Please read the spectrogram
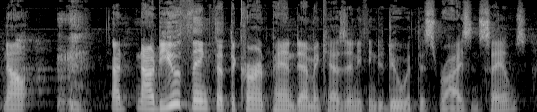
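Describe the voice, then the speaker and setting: A woman's voice: deep voice, brisk. A woman playing an earnest local news reporter doing an interview in a radio comedy sketch. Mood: puzzled, probing. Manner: animated announcing, hesitant questioning.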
